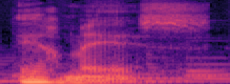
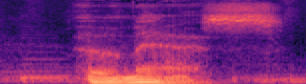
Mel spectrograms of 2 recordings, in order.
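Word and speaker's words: Hermès: We are looking at how to pronounce the name of this French brand. In French, it is said as Hermes. Hermes. It'd be fine in English to say it as Hermes.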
